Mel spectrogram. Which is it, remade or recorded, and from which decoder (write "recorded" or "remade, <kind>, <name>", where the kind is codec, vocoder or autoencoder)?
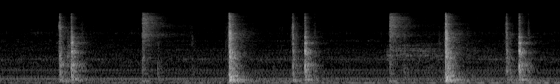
recorded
